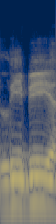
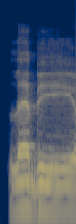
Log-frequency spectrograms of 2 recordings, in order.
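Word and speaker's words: לִבִּי: to make sure that you pronounce it liby and not lebby or Lobby it's going to give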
